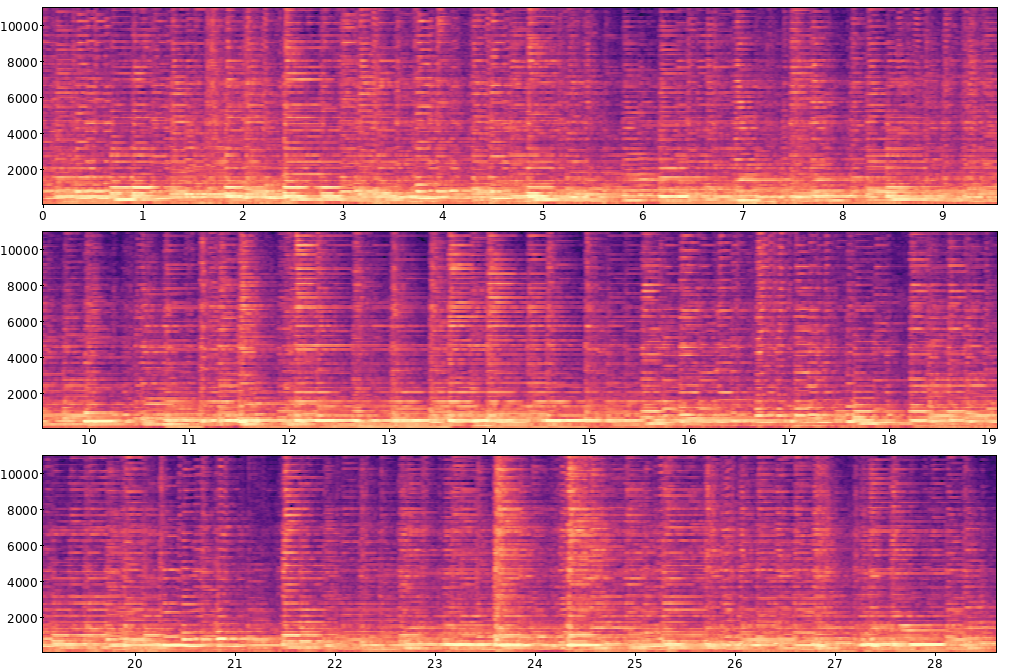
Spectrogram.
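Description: Bağlama (long-necked Turkish saz) played instrumentally: a busy plucked melody over a steady ringing drone.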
